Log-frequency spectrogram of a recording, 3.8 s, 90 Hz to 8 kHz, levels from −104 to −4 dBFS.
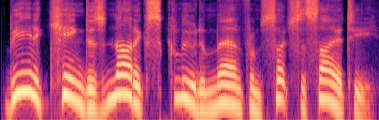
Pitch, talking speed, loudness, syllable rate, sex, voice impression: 170 Hz, 175 wpm, -16 LUFS, 4.1 syllables/s, male, masculine, middle-aged, slightly thick, slightly tensed, powerful, slightly halting, raspy, mature, friendly, wild, lively, strict, intense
